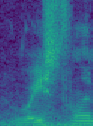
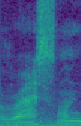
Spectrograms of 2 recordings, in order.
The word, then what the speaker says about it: Raistlin: anybody's familiar Renee myself Raistlin or wrastlin depending on how you would pronounce it mais you simply because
